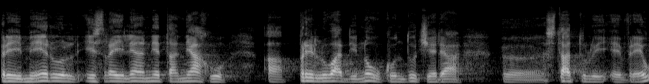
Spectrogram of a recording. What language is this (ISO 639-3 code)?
ron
